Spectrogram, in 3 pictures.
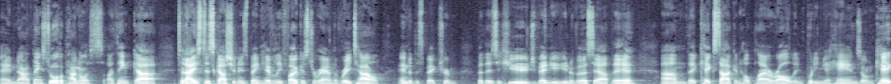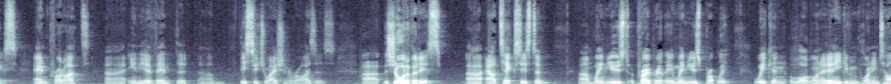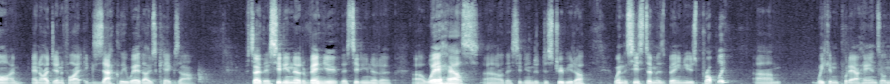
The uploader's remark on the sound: During the recent Good Beer Week in Melbourne, the Cryer Malt trade hub at BeerDeluxe was once again a focus for the brewing industry with a number of important trade discussions taking place. Brews News was able to be there to record some of these panels. This panel, hosted by Brews News.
